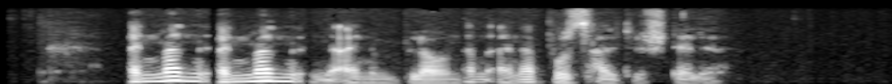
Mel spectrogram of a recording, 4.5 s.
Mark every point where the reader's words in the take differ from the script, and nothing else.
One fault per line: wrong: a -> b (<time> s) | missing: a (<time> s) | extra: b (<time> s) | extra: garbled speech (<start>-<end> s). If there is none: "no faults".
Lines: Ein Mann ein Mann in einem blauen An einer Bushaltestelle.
no faults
